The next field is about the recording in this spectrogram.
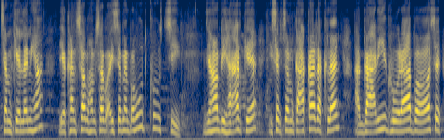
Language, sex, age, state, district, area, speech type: Maithili, female, 60+, Bihar, Muzaffarpur, urban, spontaneous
